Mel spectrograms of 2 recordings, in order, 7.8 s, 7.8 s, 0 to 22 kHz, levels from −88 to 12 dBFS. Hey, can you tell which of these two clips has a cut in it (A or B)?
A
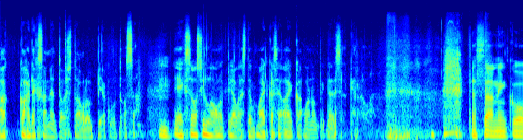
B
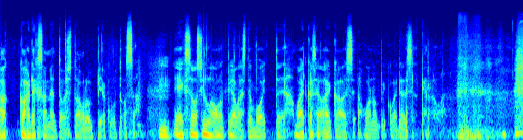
A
